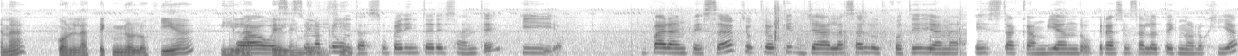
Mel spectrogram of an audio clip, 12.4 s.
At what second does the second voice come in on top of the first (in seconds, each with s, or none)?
2.4 s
